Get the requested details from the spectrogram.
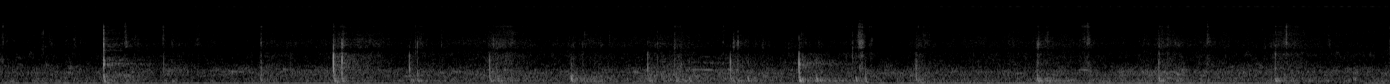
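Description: Footsteps tap softly on a stone floor.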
